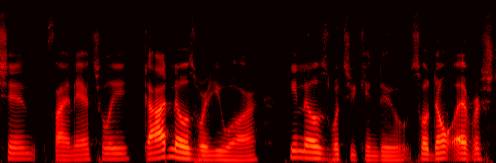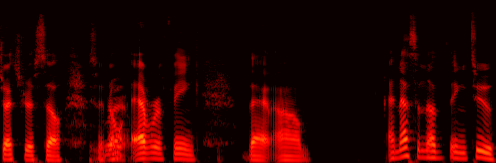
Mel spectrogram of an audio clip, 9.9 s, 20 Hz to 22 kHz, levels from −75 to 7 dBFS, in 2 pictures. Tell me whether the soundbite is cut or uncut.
cut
